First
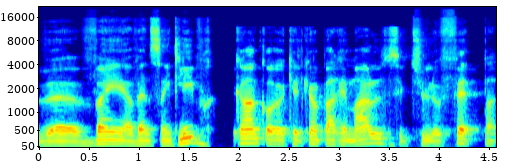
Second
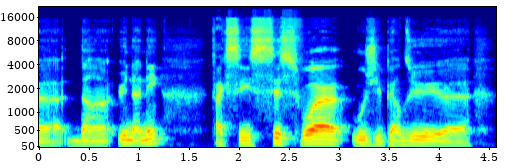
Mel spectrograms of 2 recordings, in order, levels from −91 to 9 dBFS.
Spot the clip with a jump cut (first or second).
first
